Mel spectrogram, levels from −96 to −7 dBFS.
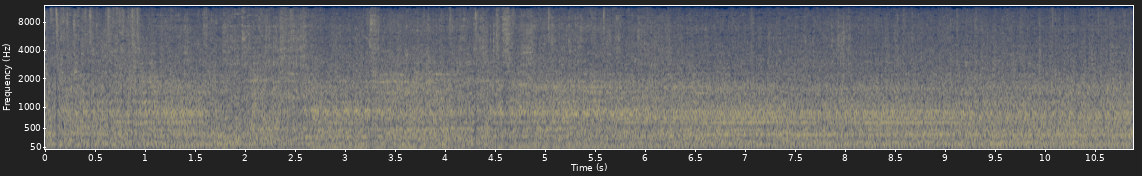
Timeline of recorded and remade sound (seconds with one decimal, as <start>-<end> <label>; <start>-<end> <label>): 0.0-3.3 recorded; 3.3-3.8 remade; 3.8-7.4 recorded; 7.4-9.8 remade; 9.8-10.9 recorded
